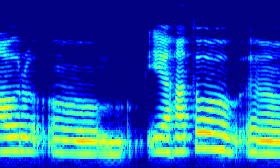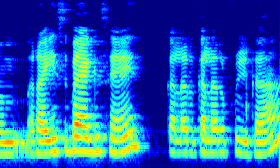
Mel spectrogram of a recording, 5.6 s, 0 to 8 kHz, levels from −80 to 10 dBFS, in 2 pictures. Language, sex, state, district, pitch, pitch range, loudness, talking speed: Hindi, female, Bihar, Katihar, 195 Hz, 180-210 Hz, -22 LUFS, 120 wpm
